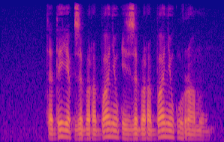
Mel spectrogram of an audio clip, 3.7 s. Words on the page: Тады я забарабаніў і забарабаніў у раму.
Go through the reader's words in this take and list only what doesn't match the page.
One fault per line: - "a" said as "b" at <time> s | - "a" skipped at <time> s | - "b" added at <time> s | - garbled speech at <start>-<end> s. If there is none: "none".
none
